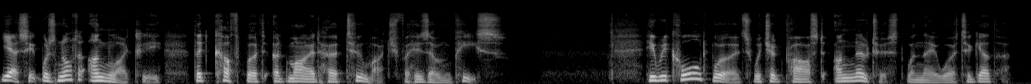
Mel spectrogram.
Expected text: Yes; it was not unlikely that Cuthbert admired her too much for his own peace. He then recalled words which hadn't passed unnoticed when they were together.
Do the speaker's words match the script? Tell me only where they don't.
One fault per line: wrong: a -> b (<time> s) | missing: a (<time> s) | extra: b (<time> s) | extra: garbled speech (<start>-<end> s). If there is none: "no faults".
missing: then (6.6 s)
wrong: hadn't -> had (7.7 s)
